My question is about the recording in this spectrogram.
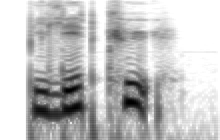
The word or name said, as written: billetkø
